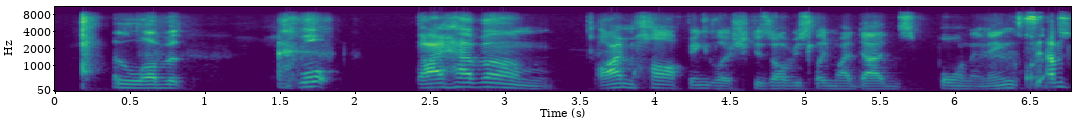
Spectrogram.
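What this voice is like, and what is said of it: Australian accent with slight posh English hint. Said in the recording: “clearly it's an Australian accent, but every so often ... it's certain words, there's like a certain like Englishness to it ... like a little like hint of it ... it's a very weird accent ... I thought you were from like some posh like UK city, like from Cambridge ... a little hint to it ... with certain pronunciation of certain words”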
